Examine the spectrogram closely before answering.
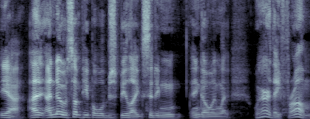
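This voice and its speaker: Here a man talks in a Southern US accent at a medium pitch. His pace is moderate, with ordinary pitch variation. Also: very clean recording, silent background. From US South, Alabama. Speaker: podcast host. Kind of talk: casual chat.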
